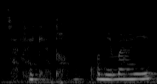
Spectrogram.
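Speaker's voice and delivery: soft unvoiced whisper; whispered aside. Real, not acted. Whispering to her viewers about four years married. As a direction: let this slip out as a secret.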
